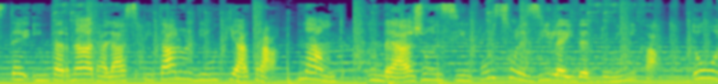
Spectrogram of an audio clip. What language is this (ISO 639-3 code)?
ron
